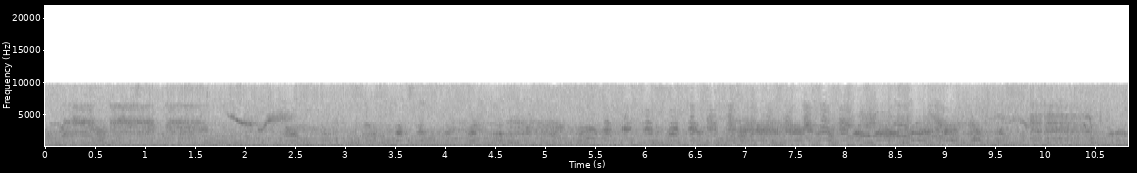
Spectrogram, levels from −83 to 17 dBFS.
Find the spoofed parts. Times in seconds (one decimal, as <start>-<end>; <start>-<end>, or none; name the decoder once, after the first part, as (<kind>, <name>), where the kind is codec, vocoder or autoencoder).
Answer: 0.9-3.7 (vocoder, WaveNeXt); 4.3-5.0; 8.4-10.3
